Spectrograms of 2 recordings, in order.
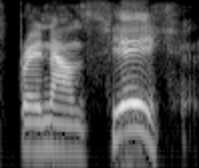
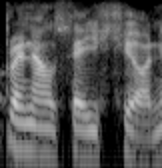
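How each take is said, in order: First: Pronunciation stressed on the a before the ending; weak final syllable in pronunciation; correct example. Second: Pronunciation stressed on the final syllable; end-stressed pronunciation; wrong pronunciation. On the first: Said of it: "It's pronunciation". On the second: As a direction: say pronunciation ending in SHON. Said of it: "it's not pronunciation". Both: Shown as a demonstration.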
